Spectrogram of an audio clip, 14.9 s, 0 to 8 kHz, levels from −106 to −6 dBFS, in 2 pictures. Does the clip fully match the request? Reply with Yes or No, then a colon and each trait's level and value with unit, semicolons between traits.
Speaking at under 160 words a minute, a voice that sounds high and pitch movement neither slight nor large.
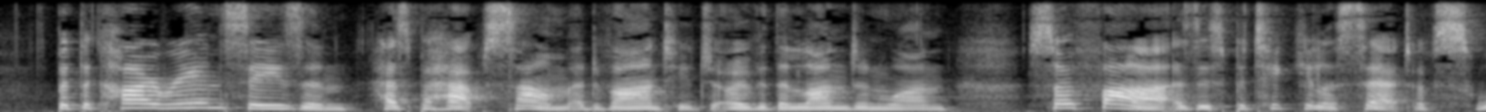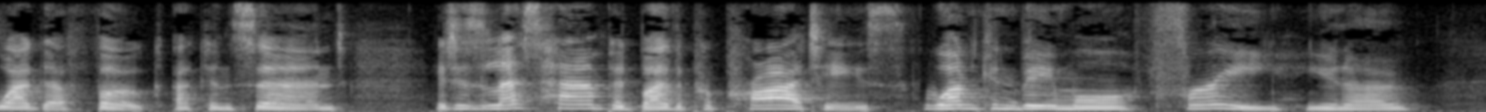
Yes: average, 150 wpm; high, 215 Hz; average, 4.7 semitones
